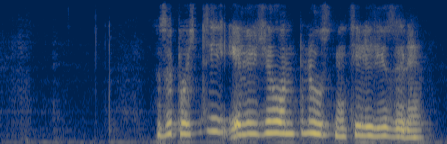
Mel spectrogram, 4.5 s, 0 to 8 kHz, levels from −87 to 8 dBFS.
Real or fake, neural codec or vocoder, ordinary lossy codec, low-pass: fake; codec, 24 kHz, 1 kbps, SNAC; Opus, 24 kbps; 7.2 kHz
